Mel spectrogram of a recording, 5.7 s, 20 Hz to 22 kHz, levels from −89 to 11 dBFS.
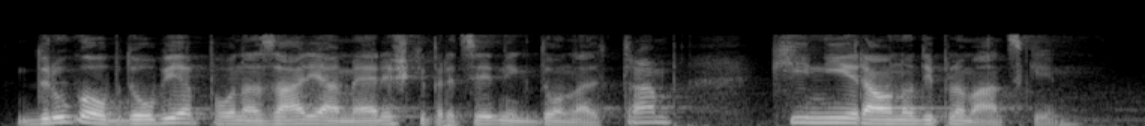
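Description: Throughout, the speech is dull and rough, with nothing above 6.9 kHz and a fluttering noise, likely heavy Dolby Digital compression at about 40 kbps.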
